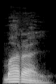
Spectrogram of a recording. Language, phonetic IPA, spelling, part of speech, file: Russian, [mɐˈralʲ], мораль, noun, Ru-мораль.ogg
- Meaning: 1. morals; morality 2. lecturing, reprimanding, telling someone off 3. mental, morale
